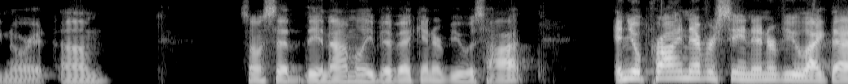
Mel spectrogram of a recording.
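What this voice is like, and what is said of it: Usual voice. Nothing is said of it.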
